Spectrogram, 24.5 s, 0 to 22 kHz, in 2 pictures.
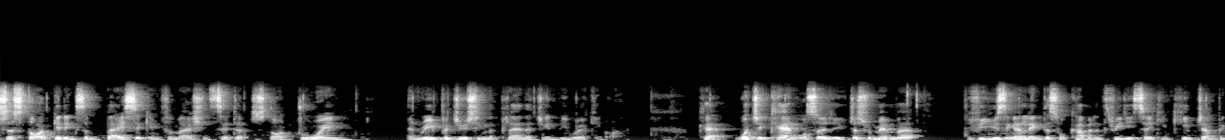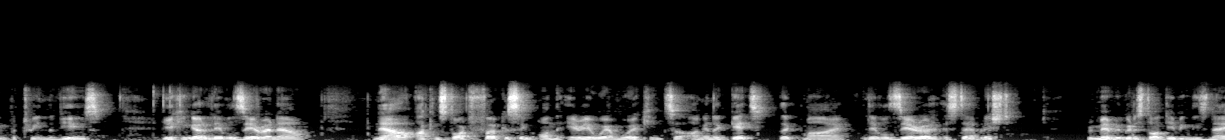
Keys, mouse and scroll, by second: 0.5 middle click, 0.7 middle click, 0.7 middle click, 1.3 middle click, 1.4 middle click, 1.9 middle click, 2.1 middle click, 2.1 middle click, 3.0 middle click, 4.1 middle click, 4.8 middle click, 4.9 middle click, 5.5 middle click, 5.6 middle click, 5.7 middle click, 6.1 middle click, 7.0 middle click, 7.8 middle click, 9.2 click, 10.3 middle click, 10.4 middle click, 12.1 shift+middle click, 12.3 shift+middle click, 13.8 right click, 14.0 right click, 15.1-16.0 scroll, 16.9 scroll, 17.9-18.5 scroll, 19.3 middle click, 19.8 middle click, 19.9 middle click, 22.1 middle click.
